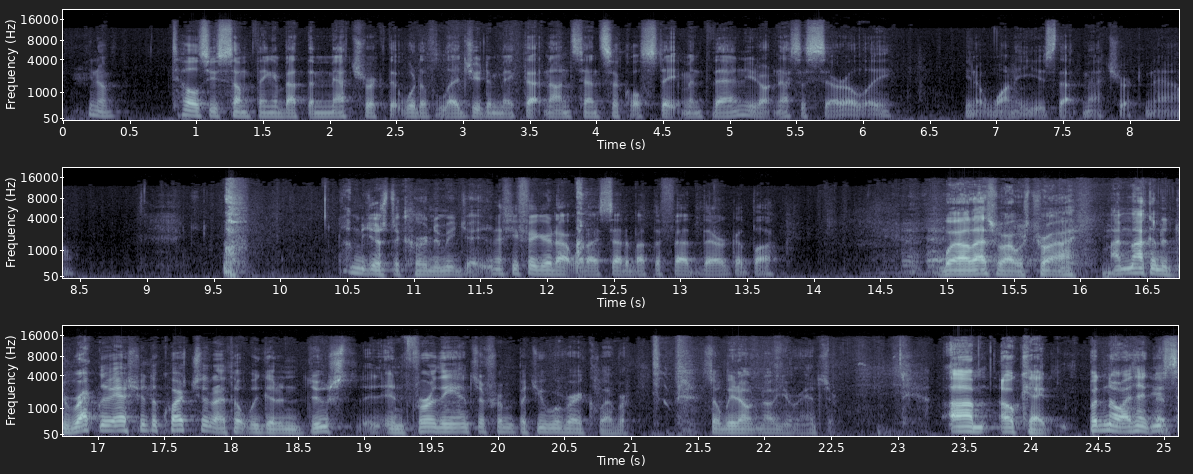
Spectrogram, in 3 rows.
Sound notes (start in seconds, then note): 14.5 laughter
